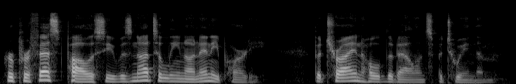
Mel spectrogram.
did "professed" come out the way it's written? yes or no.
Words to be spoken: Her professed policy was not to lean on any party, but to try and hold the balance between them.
yes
